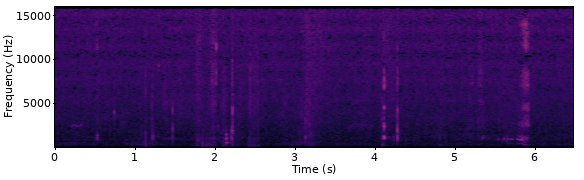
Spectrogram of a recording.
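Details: Soft babbling broken by a few quick, abrupt catches of breath from a 12-day-old infant: hiccups.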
